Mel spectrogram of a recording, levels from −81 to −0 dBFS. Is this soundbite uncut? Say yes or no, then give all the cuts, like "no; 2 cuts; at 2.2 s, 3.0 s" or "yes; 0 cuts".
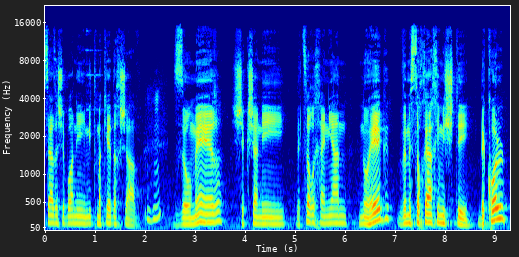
yes; 0 cuts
